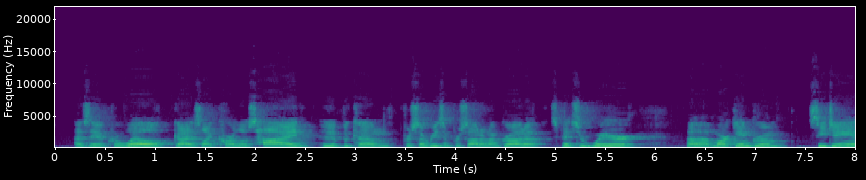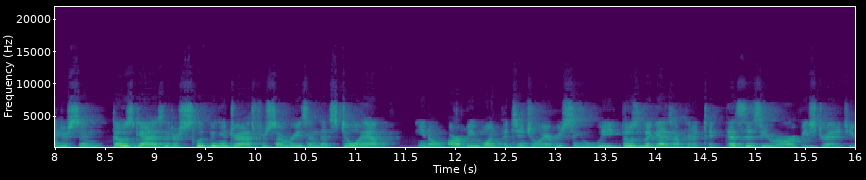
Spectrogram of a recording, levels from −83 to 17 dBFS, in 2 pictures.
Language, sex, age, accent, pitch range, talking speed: English, male, 30-49, American, 105-135 Hz, 205 wpm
